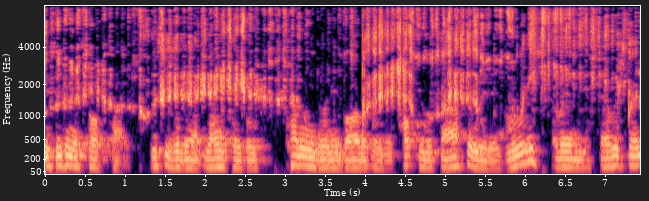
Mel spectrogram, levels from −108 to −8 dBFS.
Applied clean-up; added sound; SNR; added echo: classical method Wiener filter.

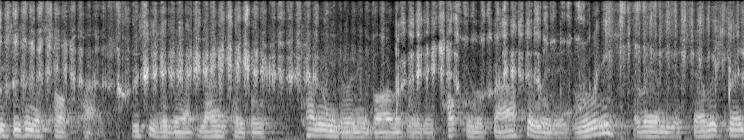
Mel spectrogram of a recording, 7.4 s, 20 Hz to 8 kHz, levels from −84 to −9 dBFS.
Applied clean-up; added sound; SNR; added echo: none; Domestic sounds, home sounds; 0 dB; none.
